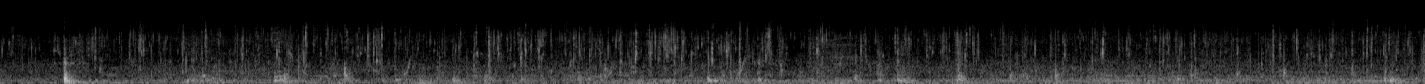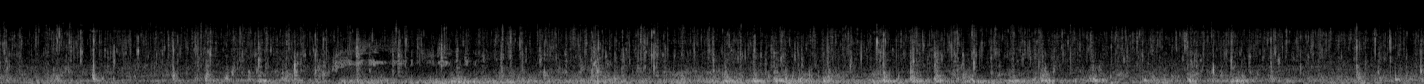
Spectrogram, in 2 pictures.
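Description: Water splashing and churning around a pedal-driven waterbike as it moves through the water, with a sharp knock just under a second in.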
